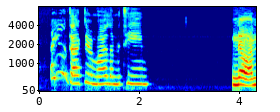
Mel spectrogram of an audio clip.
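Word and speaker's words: Matine: in riverside california uh while her name is spelled m-a-t-i-n-e it is pronounced mateen can you explain that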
